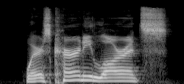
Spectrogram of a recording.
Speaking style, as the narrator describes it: I shouted after him one last time

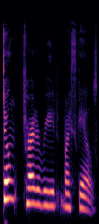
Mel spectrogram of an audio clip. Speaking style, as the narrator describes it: Glory snapped

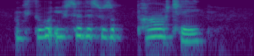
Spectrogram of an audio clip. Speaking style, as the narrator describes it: Theo whispered teasingly in her ear

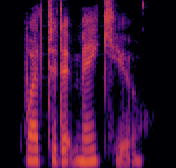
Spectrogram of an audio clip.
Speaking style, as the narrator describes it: whispered

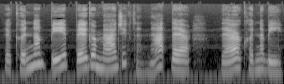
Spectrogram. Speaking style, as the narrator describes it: he said slowly

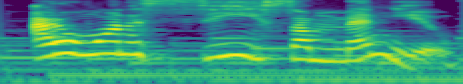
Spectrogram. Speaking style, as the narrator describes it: screamed into my face

